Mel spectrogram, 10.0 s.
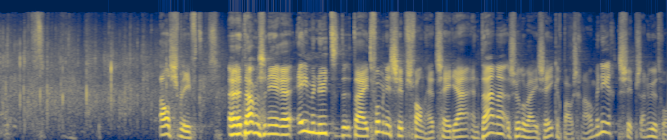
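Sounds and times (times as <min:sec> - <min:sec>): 
audience applause: 0:00.0 - 0:03.8
speech: 0:02.4 - 0:09.9.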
